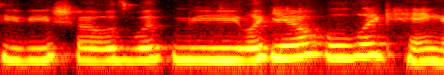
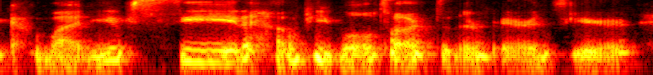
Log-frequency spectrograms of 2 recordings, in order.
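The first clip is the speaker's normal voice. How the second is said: whisper. Real, not acted. Aside about how people talk.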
